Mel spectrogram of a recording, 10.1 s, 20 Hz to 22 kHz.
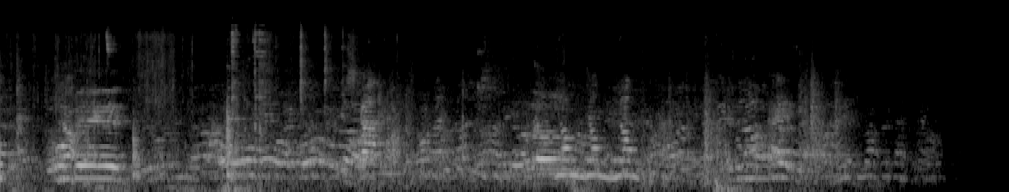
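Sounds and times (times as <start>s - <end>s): chatter of many students: 0.0s - 9.6s.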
